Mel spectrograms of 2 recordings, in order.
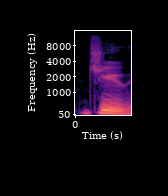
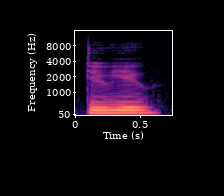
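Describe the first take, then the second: First: The words merge into one quick syllable. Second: Both words are said fully and separately.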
